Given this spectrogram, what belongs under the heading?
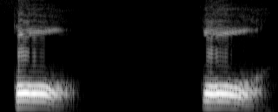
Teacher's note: dari pangkal lidah paling belakang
